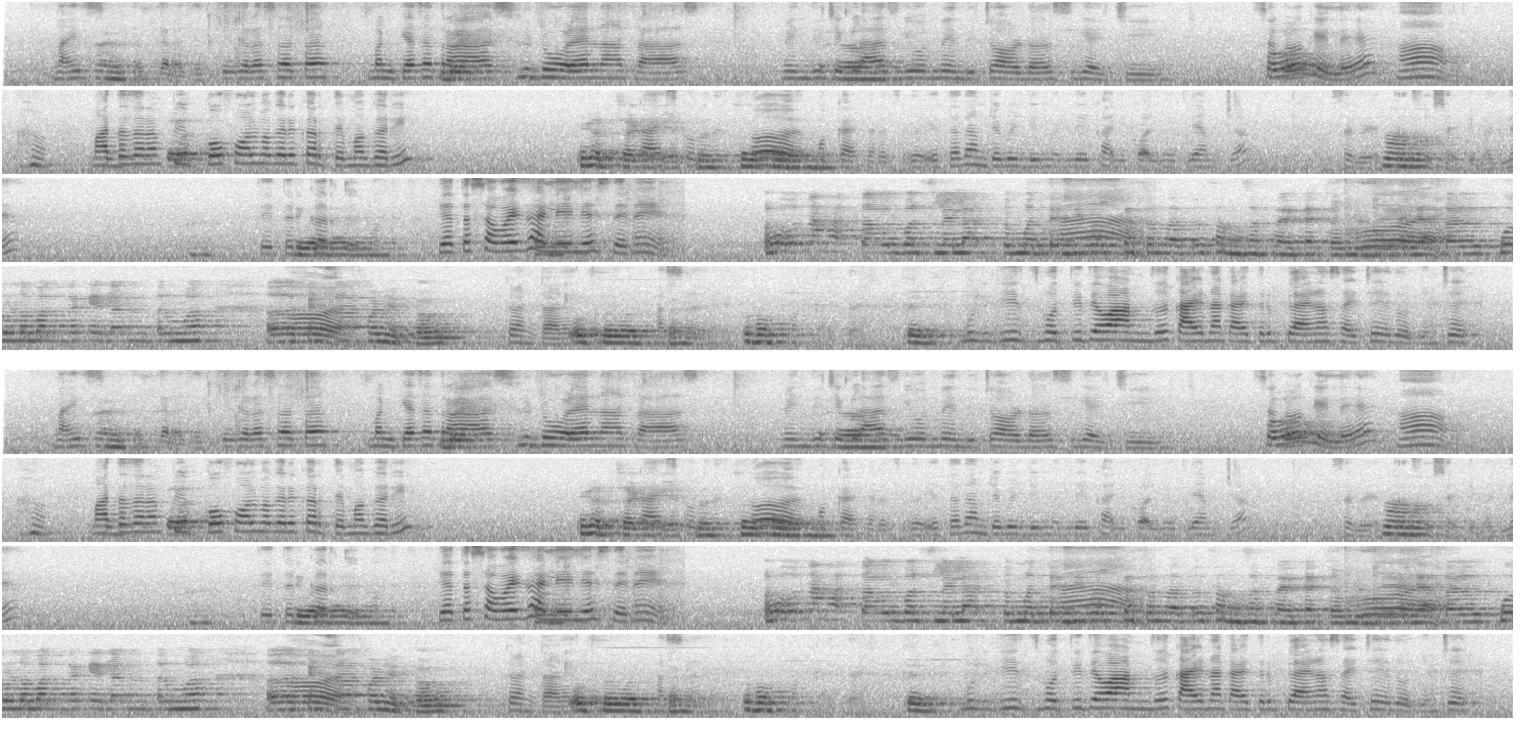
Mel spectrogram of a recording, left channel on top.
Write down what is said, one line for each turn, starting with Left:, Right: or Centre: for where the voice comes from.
Left: नाहीच
Right: अच्छा
Left: म्हणतात करायच. ते जरास आता मणक्याचा त्रास,
Right: ब्रेक
Left: डोळ्याना त्रास, मेहंदीचे
Right: हा,
Left: क्लास घेऊन, मेहंदीच्या ऑर्डर्स घ्यायची. सगळं
Right: हो
Left: केलय. हा, ह म आता
Right: मस्त
Left: जरा पिको फॉल वगैरे करते मग घरी,
Right: घरच्या
Left: कायच
Right: घरी आपलं
Left: करू देत
Right: थोडं
Left: हय
Right: थोडं
Left: मग काय करायचं, येतं येतात आमच्या बिल्डिंगमधले, खाली कॉलनीतले आमच्या सगळे येतात
Right: हा
Left: सोसायटी आपल्या.
Right: हा
Left: ते तरी
Right: बरं
Left: करतोय
Right: आहे ना
Left: मग, ती आता सवय झालेली
Right: अ
Left: अस ते नाही.
Right: हो ना, हातावर बसलेलं असत, मग ते
Left: हां
Right: दिवस कस जातो समजत नाही त्याच्या म्हणजे
Left: होय
Right: आणि आता पूर्ण बंद केल्यानंतर म,
Left: होय
Right: कंटाळा पण येतो.
Left: कंटाळ येतोय,
Right: असं वाटतंय
Left: असंय
Right: हो
Left: मग कायतर.
Right: तेच
Left: मुलगीच होत ति तेव्हा आमचं काही ना काहीतरी प्लॅन असायचे दोघींचे,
